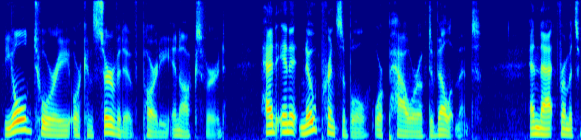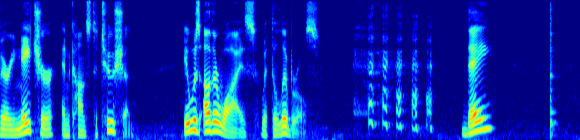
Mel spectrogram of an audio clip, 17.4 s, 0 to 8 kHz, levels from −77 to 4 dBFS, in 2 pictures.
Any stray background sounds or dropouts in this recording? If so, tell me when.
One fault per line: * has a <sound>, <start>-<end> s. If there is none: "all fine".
* has a laugh, 14.0-15.2 s
* has a tap, 17.0-17.1 s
